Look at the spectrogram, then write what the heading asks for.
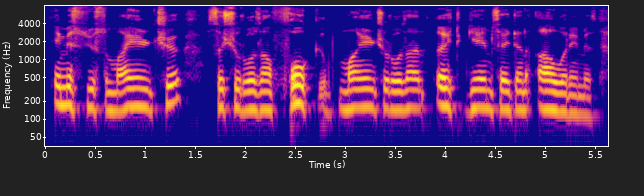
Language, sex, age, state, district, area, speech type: Kashmiri, male, 45-60, Jammu and Kashmir, Ganderbal, rural, spontaneous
